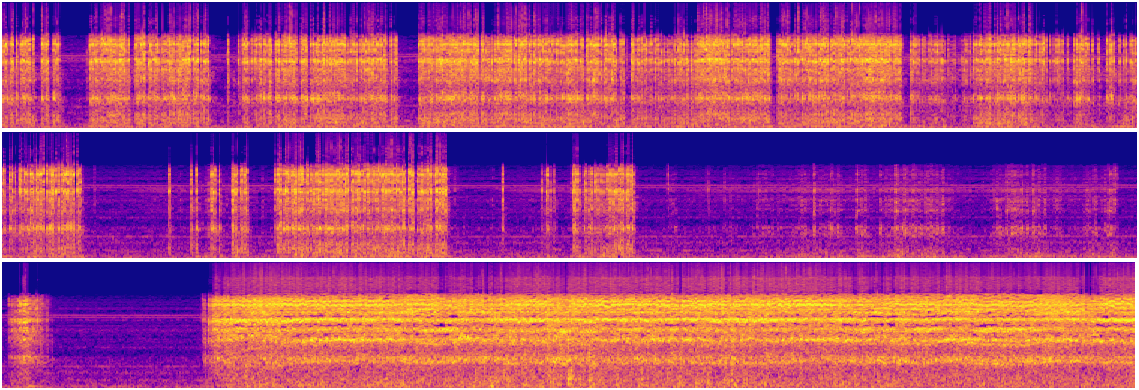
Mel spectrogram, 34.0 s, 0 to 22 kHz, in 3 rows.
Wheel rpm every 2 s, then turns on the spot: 20, 20, 20, 20, 20, 20, 10, 20, 10, 10, 20, 10, 90, 220, 220, 220, 220.
0-12 14-16 18-22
